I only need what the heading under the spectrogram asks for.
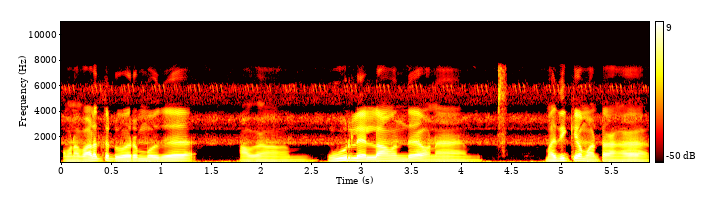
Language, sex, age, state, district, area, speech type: Tamil, male, 18-30, Tamil Nadu, Kallakurichi, urban, spontaneous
